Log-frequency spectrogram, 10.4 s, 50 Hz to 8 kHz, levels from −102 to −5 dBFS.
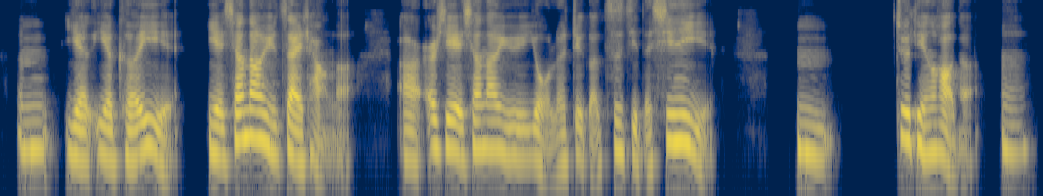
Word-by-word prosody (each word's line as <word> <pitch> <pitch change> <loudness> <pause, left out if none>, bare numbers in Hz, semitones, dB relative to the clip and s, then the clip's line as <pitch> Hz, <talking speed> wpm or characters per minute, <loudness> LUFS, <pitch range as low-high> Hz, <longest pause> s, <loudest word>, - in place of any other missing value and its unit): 嗯， 175 +2 -6
也 150 -6 +1
也 150 -4 -1
可 135 +1 0
以， 170 -3 0 0.3
也 155 -4 +2
相 215 +11 +4
当 230 -2 +6
于 170 - +1
在 145 -4 +4
场 - - -6
了， - - -13 0.4
啊， 140 - -5 0.2
而 185 - +1
且 180 +1 +2
也 165 - +5
相 175 +5 +1
当 175 -1 +1
于 150 -2 -4
有 140 -1 -3
了 125 +1 -9
这 140 +2 -6
个 - - -9
自 150 +6 -5
己 150 -3 -6
的 115 - -10
心 210 +10 +3
意， 145 -8 -5 0.8
嗯， 165 +2 -6 0.6
就 225 -3 +2
挺 165 -6 0
好 155 - +3
的， - - -14 0.2
嗯。 170 -1 -10
160 Hz, 195 characters per minute, -23 LUFS, 140-175 Hz, 0.8 s, 当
